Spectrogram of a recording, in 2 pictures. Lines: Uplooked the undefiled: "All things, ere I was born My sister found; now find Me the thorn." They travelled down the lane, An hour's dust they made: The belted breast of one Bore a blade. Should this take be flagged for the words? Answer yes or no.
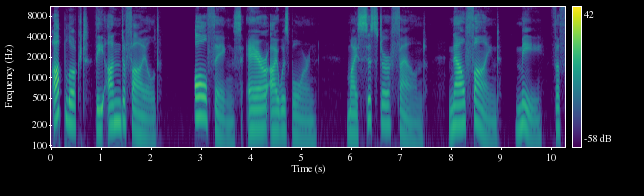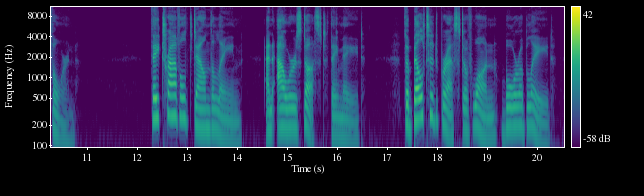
no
